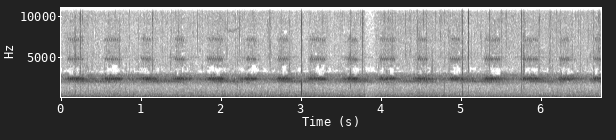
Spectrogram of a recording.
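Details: Steady, high cricket chirps pulse on and on through a calm night at a campsite under the stars; a campfire snaps and pops now and then, with one brief dip in the low rumble.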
